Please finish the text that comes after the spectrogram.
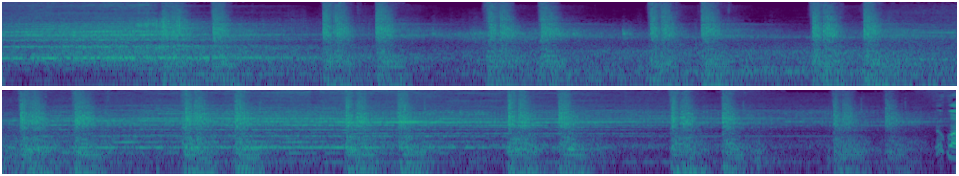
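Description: A loud industrial soundtrack cue: heavy metallic clanks and thuds strike in an uneven, pounding rhythm over a dense, grinding drone with sustained tonal hums, with no voices.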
